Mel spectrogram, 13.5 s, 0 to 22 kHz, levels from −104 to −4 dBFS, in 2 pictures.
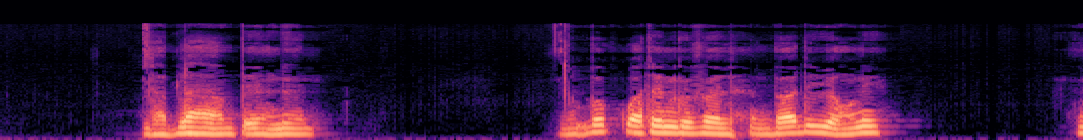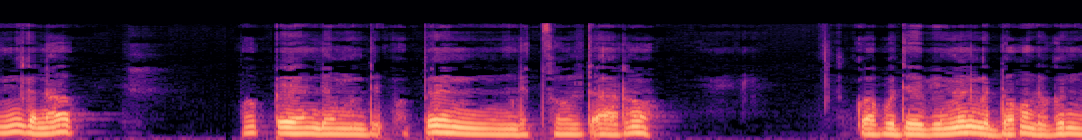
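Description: Right from the start and all the way through, the speech has that synthetic, papery top end you get from HE-AAC compression, likely at a very low rate, which fits something around 16 kbps. The codec keeps only the lower band properly and fakes the treble by copying lower bands upward under a rough envelope, so the highs sound bright but wrong. The damage is heavy: s sounds come out gritty and lispy, with a metallic sheen.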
